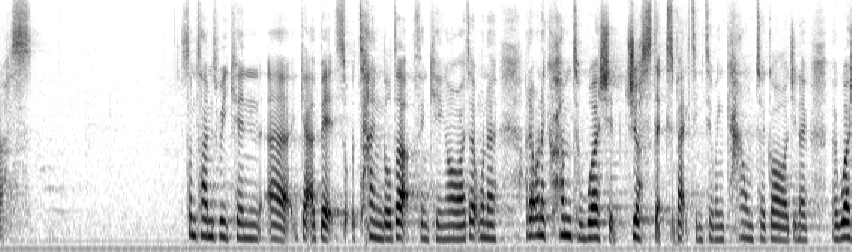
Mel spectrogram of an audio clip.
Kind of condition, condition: setting, large echoing room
